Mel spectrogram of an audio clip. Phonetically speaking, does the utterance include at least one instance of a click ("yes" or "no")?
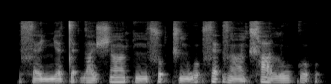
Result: no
